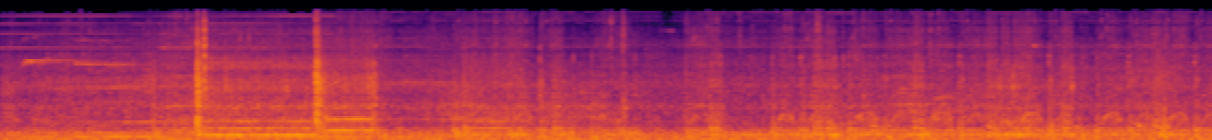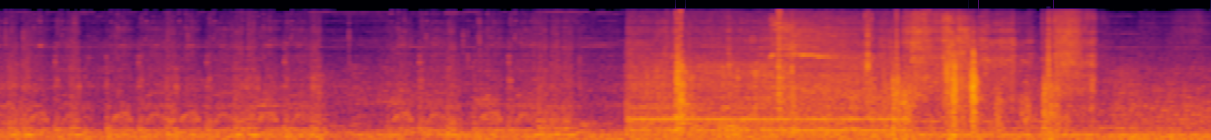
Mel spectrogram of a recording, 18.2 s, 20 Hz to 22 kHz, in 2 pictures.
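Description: Epson L3110 inkjet printer printing a nozzle check page: its motors run steadily as the sheet feeds and the print head works. A steady motor whine rises a few seconds before the end, followed by sharp clicks as the page comes out.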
